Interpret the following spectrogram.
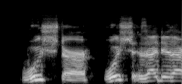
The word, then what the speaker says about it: Worcester: to pronounce this right worcester did i do that right worcester no you'll correct me but worcester okay worcester worcester massachusetts like w-u-h stir like you're stirring up massachusetts and uh for those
